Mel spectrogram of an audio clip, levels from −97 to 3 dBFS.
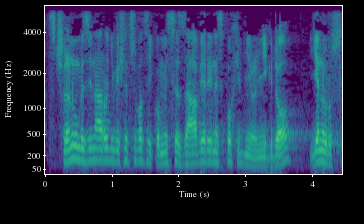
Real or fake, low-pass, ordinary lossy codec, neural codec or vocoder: real; 5.4 kHz; none; none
